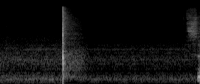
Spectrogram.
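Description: A single sharp tap or knock about half a second in, over quiet room tone.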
